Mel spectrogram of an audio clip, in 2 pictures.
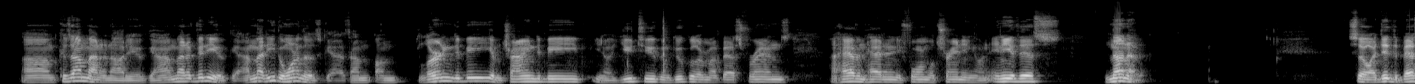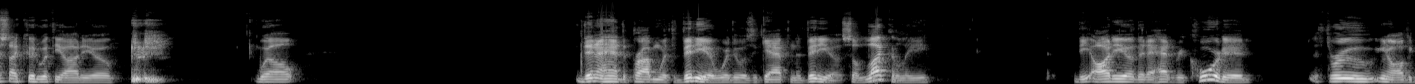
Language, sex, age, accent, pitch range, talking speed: English, male, 40-59, American, 105-125 Hz, 190 wpm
